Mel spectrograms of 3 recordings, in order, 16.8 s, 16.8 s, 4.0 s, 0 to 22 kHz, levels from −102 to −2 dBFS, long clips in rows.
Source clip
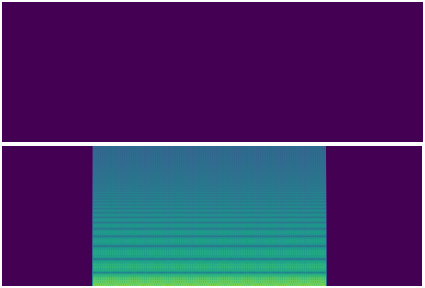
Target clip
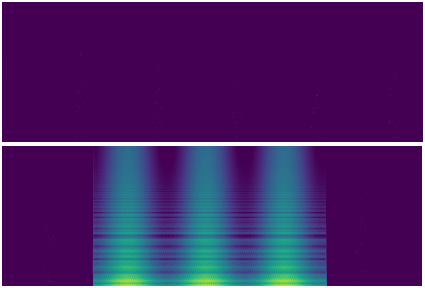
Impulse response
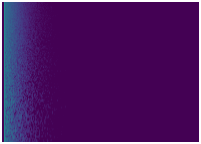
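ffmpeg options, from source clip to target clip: -filter_complex "[0:a]aecho=1:1:7.1:0.88,acrossover=split=250[s0][s1];[s1]acompressor=threshold=0.0251:ratio=6[s2];[s0][s2]amix=inputs=2:normalize=0,asplit=2[s3][s4];[s4]volume=15.8,asoftclip=hard,volume=0.0631,volume=0.251[s5];[s3][s5]amix=inputs=2:normalize=0,aeval=exprs='val(0)*pow(10,-38*(0.5-0.5*cos(2*PI*0.64*n/s))/20)':c=same,volume=1.78"

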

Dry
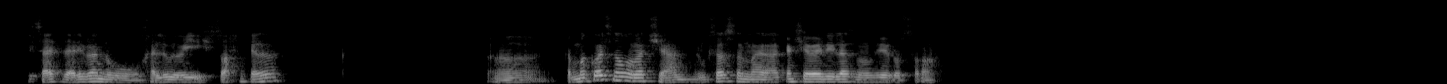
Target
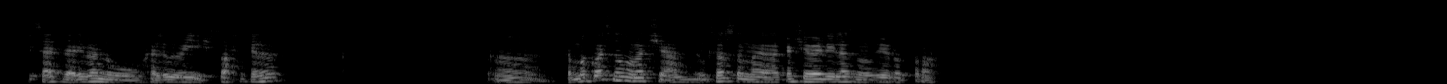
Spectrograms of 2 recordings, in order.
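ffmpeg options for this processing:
-filter_complex "[0:a]asettb=1/sr,asplit=3[s0][s1][s2];[s0]atrim=end=8.114[s3];[s1]atrim=start=8.11:end=8.51,asetpts=PTS-STARTPTS,afade=t=in:d=0.004:c=qsin,afade=t=out:st=0.396:d=0.004:c=qsin,highshelf=f=5100:g=11.5[s4];[s2]atrim=start=8.506[s5];[s3][s4]acrossfade=d=0.004:c1=hsin:c2=qsin[s6];[s6][s5]acrossfade=d=0.004:c1=qsin:c2=hsin,asplit=2[s7][s8];[s8]adelay=2.4,afreqshift=-2.4[s9];[s7][s9]amix=inputs=2:normalize=1,volume=0.631"

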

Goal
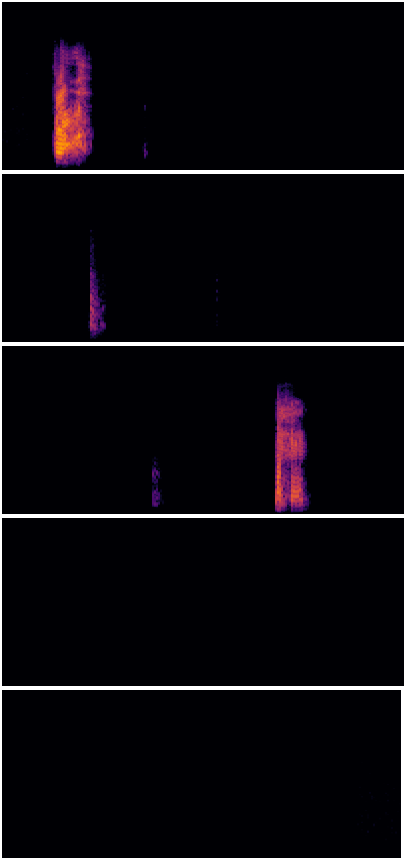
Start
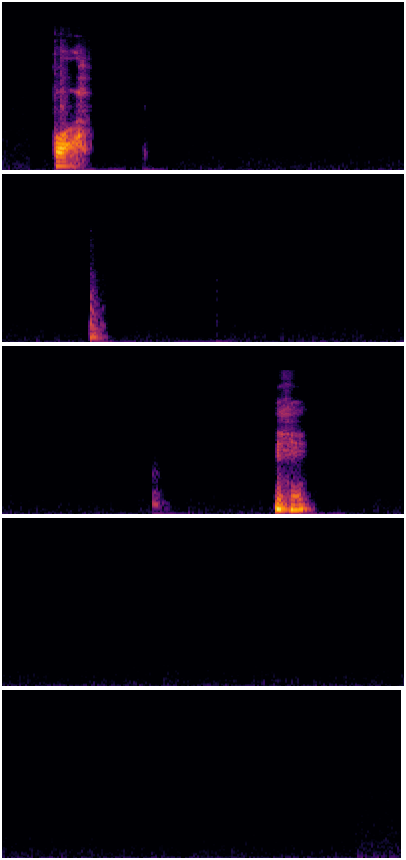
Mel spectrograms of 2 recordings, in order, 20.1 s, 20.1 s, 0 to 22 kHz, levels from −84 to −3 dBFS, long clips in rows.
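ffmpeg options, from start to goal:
-af "aeval=exprs='0.562*(cos(1*acos(clip(val(0)/0.562,-1,1)))-cos(1*PI/2))+0.158*(cos(6*acos(clip(val(0)/0.562,-1,1)))-cos(6*PI/2))':c=same,highpass=f=470:w=0.5412,highpass=f=470:w=1.3066,equalizer=f=510:t=q:w=4:g=-7,equalizer=f=720:t=q:w=4:g=-3,equalizer=f=3800:t=q:w=4:g=3,lowpass=f=5900:w=0.5412,lowpass=f=5900:w=1.3066,volume=1.19"

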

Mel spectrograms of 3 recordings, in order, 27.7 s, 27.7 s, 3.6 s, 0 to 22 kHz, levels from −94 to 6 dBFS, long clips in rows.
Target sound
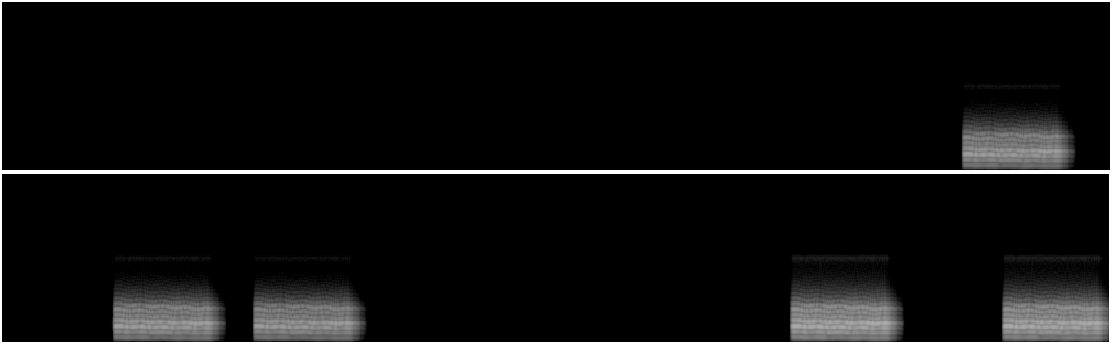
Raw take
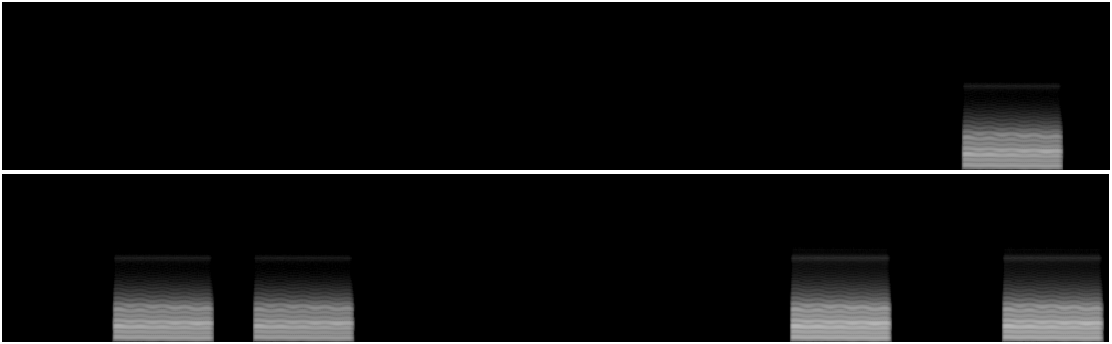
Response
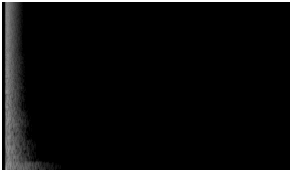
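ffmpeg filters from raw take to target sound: -af "highpass=260,aecho=1:1:78|156:0.282|0.0479,volume=0.631"

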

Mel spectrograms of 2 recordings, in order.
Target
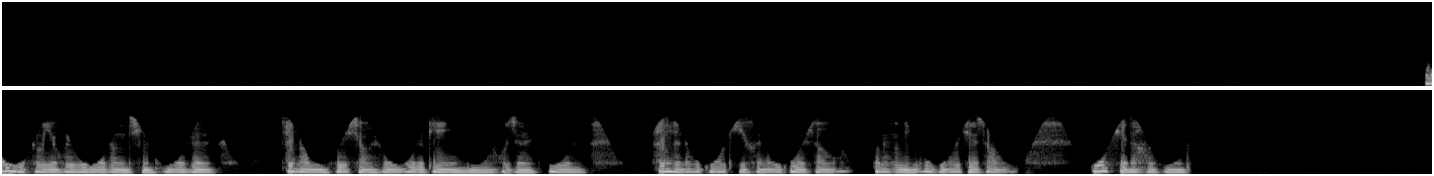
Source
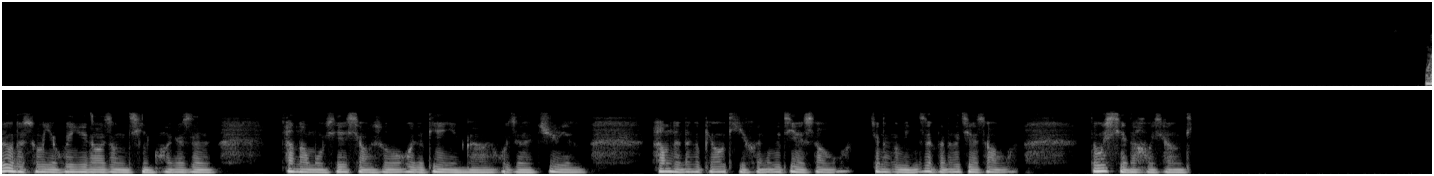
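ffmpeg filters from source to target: -af "aeval=exprs='0.141*(abs(mod(val(0)/0.141+3,4)-2)-1)':c=same,equalizer=f=250:t=o:w=1:g=3,equalizer=f=500:t=o:w=1:g=11,equalizer=f=1000:t=o:w=1:g=-10,equalizer=f=4000:t=o:w=1:g=11,afftfilt=real='re*lt(b*sr/1024,420*pow(6000/420,0.5+0.5*sin(2*PI*1.3*pts/sr)))':imag='im*lt(b*sr/1024,420*pow(6000/420,0.5+0.5*sin(2*PI*1.3*pts/sr)))':win_size=1024:overlap=0.75"

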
